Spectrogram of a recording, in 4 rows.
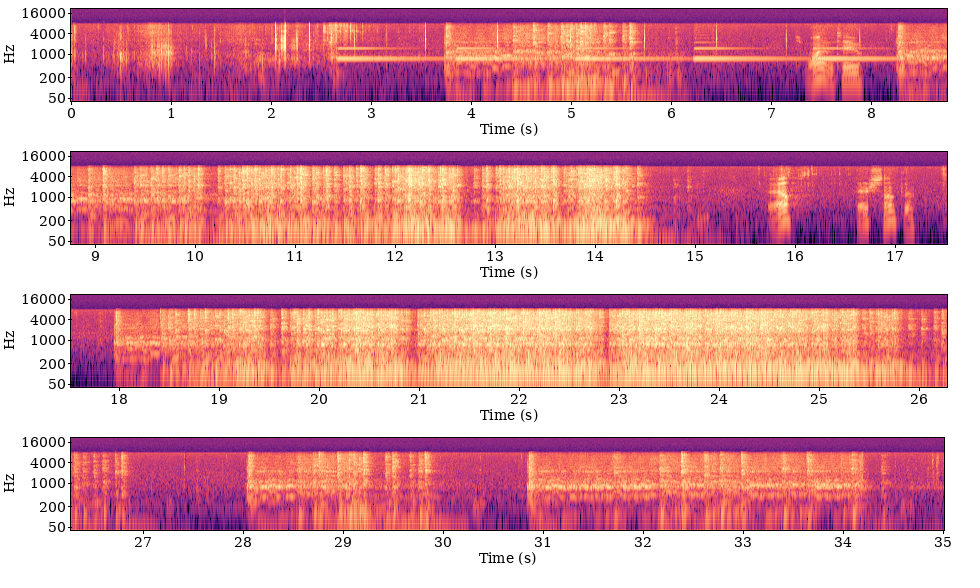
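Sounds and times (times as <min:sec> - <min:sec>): starter motor cranking: 0:04.1 - 0:05.7, 0:08.3 - 0:14.6, 0:30.8 - 0:34.4
car engine running loud: 0:18.8 - 0:26.4.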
